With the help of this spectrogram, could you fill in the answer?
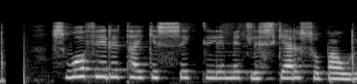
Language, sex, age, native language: Icelandic, female, 11, Polish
